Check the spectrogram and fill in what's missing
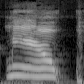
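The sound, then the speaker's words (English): A single drawn-out meow, loud, most likely a person's voice imitating a cat, followed by the brief start of another vocal sound. “Meow. Oh, little kitty litter.”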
